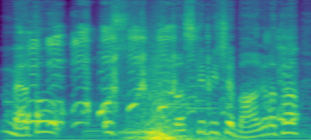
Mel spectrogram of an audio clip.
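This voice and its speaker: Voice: sits high, huge pitch swings, a little slow, over music, full character voice. A performer voicing Pradeep, a sneaky young husband who keeps three wives secret from one another and wriggles out of every tight spot, in a cartoon story. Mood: evasive. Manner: sneaky, talks his way out of trouble. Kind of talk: cartoon voice acting.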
